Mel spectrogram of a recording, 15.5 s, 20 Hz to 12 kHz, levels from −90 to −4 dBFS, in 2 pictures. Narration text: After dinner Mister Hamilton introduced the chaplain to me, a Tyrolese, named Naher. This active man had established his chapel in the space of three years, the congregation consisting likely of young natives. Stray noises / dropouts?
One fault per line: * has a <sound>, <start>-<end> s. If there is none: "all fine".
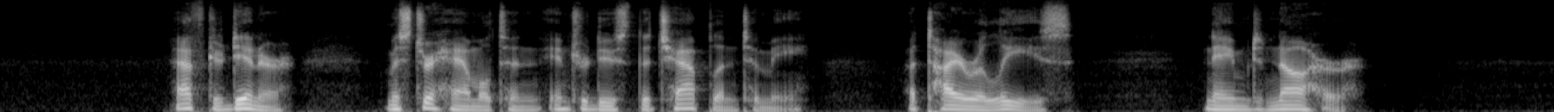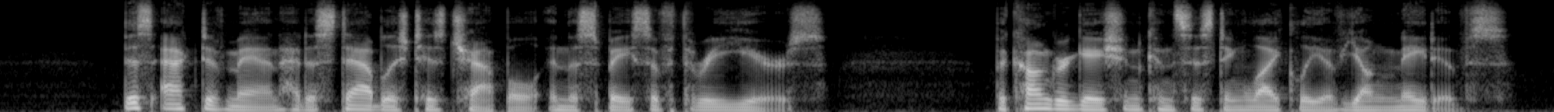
all fine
